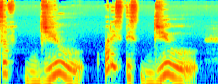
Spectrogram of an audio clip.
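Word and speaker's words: 銃: What is this Jew? The same pronunciation as Jew. 10, the number 10.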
